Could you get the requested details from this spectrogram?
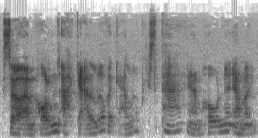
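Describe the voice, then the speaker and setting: A man in his thirties chatting casually to camera as a movie vlogger, rambling and animated, full of "like". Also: medium pitch, very fast.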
